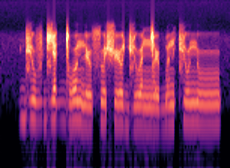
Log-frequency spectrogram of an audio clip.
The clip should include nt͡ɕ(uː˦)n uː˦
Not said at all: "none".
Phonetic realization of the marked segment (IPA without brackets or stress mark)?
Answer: uː˦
